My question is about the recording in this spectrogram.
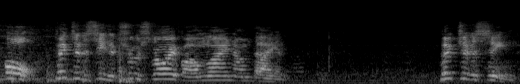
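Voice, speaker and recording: High-voiced man doing brash stand-up. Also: sing-song, bright, forceful tone. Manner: brash rapid-fire joke telling, teasing the crowd. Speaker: stand-up comedian. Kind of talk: stand-up comedy routine. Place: ship's cabaret lounge with live band. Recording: echoey lounge recording from far off with band music.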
